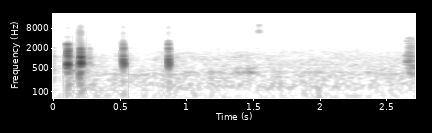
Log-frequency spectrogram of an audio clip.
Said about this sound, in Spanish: Ya, oye, se escucha como un tecleo. Sí.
